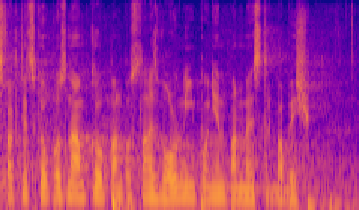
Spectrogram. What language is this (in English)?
Czech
